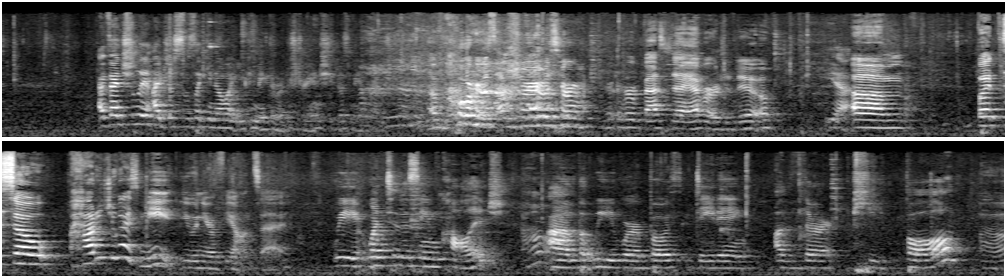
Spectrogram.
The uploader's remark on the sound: In this live episode from Caroline's On Broadway.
